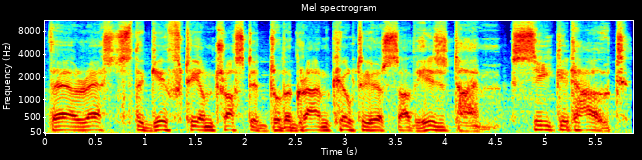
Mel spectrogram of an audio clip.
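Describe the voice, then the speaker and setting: An actor playing an ancient, serene non-human seer in a fantasy game, speaking solemnly with archaic, oracular phrasing. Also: male voice, lowish voice, slow, pushed and bright, a little hiss or hum. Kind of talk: dramatic video game voice acting.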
